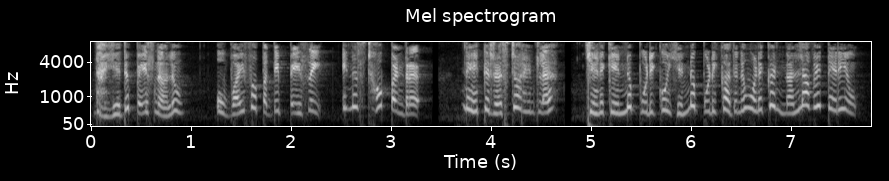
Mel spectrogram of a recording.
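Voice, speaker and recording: A woman's voice: very high voice, expressive, a little fast. A woman voicing a jealous young ex-girlfriend in a cartoon, whiny and pleading. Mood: bitter. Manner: whiny, pleading, self-pitying. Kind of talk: cartoon dialogue.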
